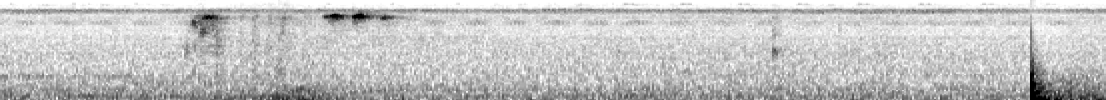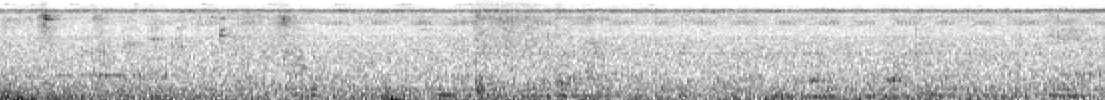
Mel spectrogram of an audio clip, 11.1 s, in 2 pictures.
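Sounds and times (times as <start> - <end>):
faint crickets chirping: 0.0 - 11.0
distant firework boom: 5.1 - 6.3.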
